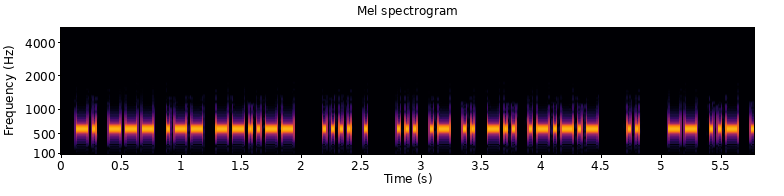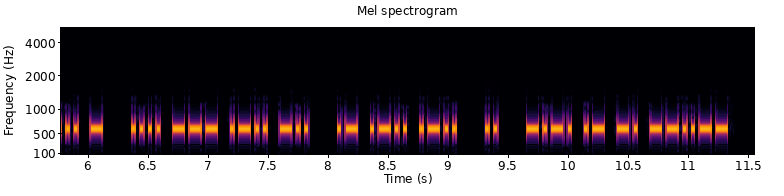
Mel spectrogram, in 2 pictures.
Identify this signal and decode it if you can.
Morse code, heard as a keyed tone, about 34 wpm, 600 Hz. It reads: NOW, HE SAID. I MUST HOLD ALL I CAN,
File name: the old man and the sea 2 35wpm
